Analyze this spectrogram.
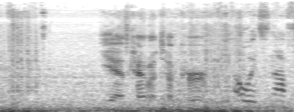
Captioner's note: car jiggles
